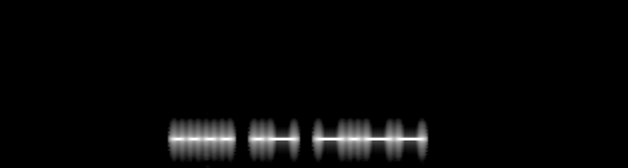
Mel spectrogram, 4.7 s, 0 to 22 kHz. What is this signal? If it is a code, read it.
Morse code, heard as a keyed tone, about 20 wpm, 700 Hz. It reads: HAY
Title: Easy Words with Hints - 20wpm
